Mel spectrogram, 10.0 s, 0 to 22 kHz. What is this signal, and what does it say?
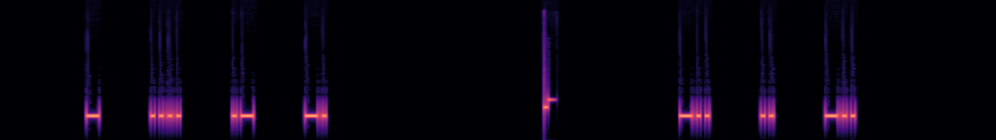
Morse code, heard as a keyed tone, about 28 wpm, spaced as for 13 wpm, 690 Hz. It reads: THAN DID
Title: 4x Character Spacing - Top 300 Words - 28wpm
